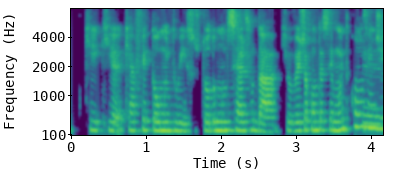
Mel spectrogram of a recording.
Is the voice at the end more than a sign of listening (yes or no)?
no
